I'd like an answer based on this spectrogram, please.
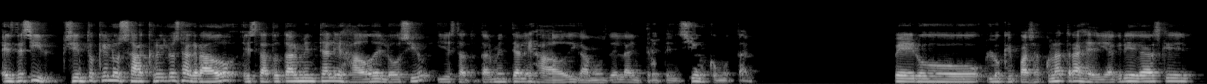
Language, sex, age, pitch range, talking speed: Spanish, male, 20-39, 115-145 Hz, 170 wpm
